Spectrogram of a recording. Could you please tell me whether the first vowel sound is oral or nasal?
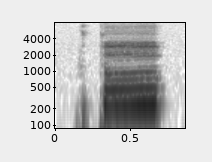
nasal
